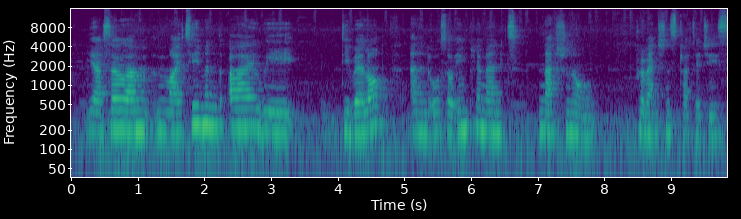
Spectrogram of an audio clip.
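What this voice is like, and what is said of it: English-sounding accent. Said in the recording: “my accent is probably quite English”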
